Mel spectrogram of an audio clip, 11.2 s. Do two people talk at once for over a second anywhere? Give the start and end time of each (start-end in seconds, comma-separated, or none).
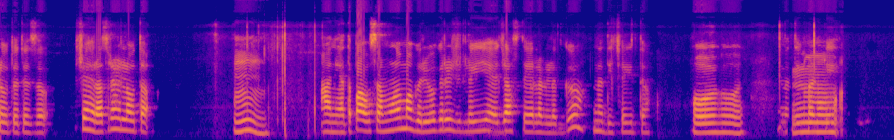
none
